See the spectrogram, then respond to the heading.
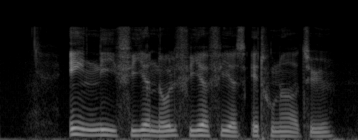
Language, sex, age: Danish, male, 24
